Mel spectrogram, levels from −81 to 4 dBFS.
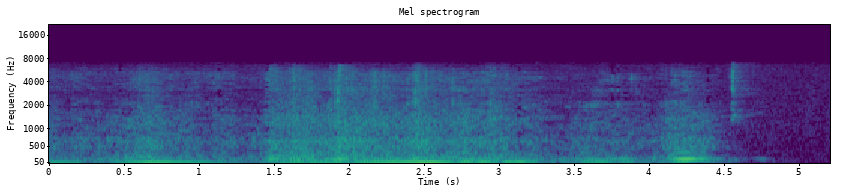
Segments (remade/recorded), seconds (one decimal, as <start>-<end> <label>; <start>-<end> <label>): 0.0-5.2 recorded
